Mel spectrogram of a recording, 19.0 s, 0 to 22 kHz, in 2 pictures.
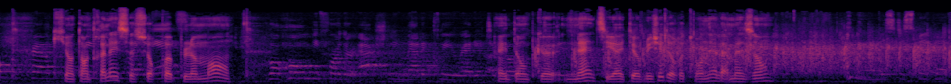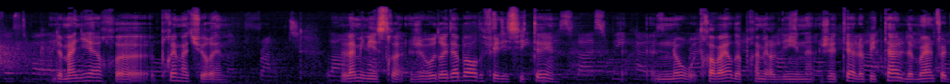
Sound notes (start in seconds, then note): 10.8 applause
